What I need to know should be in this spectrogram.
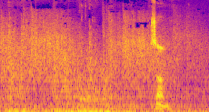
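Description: Large guns fire with deep booms.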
